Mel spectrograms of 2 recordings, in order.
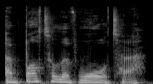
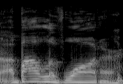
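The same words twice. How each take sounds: First: It is said in a standard British accent. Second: It is said in an American accent, t flapped. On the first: "영국식으로" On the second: "미국식으로"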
